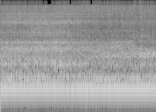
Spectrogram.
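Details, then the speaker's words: Newly installed Badger half-horsepower InSinkerator garbage disposal, switched on with the water running. Steady low motor hum with water splashing and no grinding or rattling; running properly and no leaks underneath. "That's the sound we want. Check underneath. Make sure nothing crazy is going on."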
